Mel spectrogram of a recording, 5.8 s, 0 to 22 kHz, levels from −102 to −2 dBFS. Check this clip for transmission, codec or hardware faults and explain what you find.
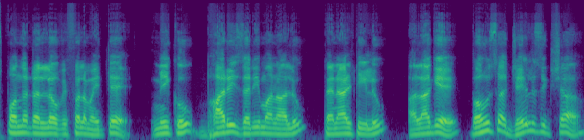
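One codec fault runs through the whole clip: Opus voice compression. The speech is in hybrid mode, with linear-prediction coding below 8 kHz and a transform layer up to about 20.4 kHz, and its coarse excitation coding at a rate that fits 16 kbps leaves the voice plainly hoarse and slightly robotic.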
